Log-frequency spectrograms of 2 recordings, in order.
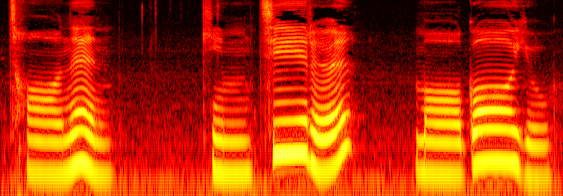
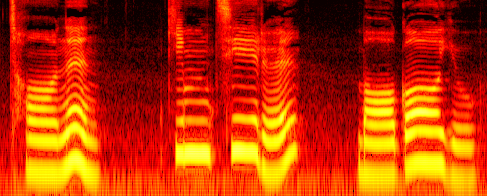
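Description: No difference in how they are said.

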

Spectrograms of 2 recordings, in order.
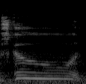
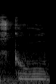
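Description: First: The word is said in a Southern drawl. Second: The word is said in a plain accent.

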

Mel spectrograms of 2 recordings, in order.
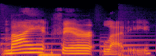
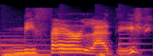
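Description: First: It is said in the speaker's ordinary accent. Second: It is said in an attempted Scottish accent.

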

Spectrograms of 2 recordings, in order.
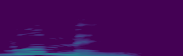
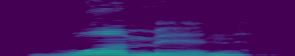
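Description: First: It is said in a respectful, gentle tone. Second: It is said with a cheeky, sassy tone.

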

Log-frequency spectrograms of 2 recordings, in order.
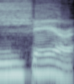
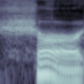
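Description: First: The name sounds like the word 'share'. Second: The name sounds like the word 'sure'. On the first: The speaker calls it right. "it's Cher" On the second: The speaker calls it wrong. "are you pronouncing it sure?"

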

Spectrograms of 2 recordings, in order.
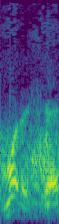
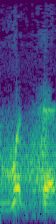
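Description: First: The name is said with three syllables. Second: The name is said with two syllables. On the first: The speaker calls it right. "which is the correct pronunciation" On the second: The speaker calls it wrong. "You're tend to say Woodshick"

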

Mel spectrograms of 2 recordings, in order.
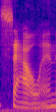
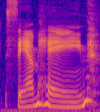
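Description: First: The word is not pronounced as it is spelled. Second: The word is pronounced just as it is spelled. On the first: The speaker calls it right. "we pronounce it Samhain" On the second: The speaker calls it wrong. "It's not Samhain. ... it may be spelled that way, but that is not how you say it"

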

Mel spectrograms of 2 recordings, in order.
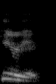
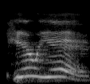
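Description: First: It sounds dismissive, like saying whatever. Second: It sounds enthusiastic, like excited agreement.

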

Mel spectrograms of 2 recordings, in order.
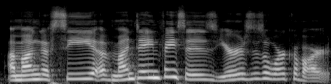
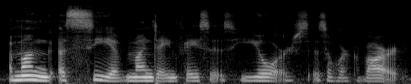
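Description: First: It is said in a snarky tone. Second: It is said in a smooth tone.

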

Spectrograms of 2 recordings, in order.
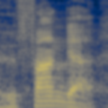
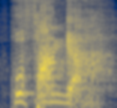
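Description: First: The name is said flatly, without extra emphasis. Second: The name is said with strong, forceful emphasis. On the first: The speaker calls it wrong. "I was expecting a much more profound pronunciation of Hufanga" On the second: The speaker calls it right. "That's a little bit better"

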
